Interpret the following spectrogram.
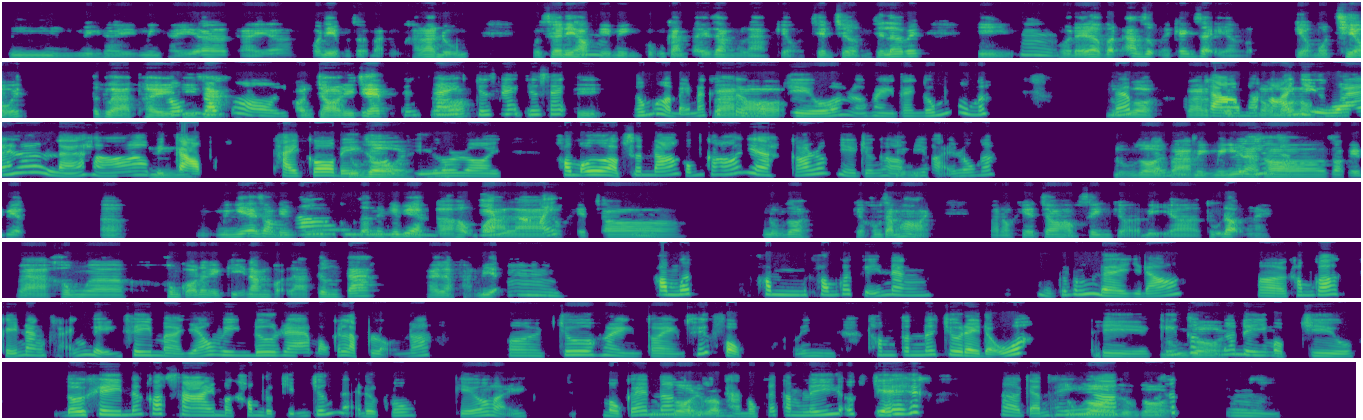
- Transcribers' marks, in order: tapping; other background noise; unintelligible speech; laughing while speaking: "chế"
- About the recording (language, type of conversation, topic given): Vietnamese, unstructured, Tại sao nhiều học sinh lại mất hứng thú với việc học?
